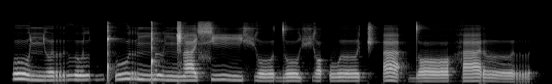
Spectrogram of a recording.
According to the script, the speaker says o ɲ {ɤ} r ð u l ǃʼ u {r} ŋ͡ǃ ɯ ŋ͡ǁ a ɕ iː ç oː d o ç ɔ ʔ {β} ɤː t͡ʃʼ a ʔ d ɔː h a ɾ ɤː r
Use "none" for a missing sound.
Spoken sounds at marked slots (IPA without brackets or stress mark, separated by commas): ɤ, r, β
